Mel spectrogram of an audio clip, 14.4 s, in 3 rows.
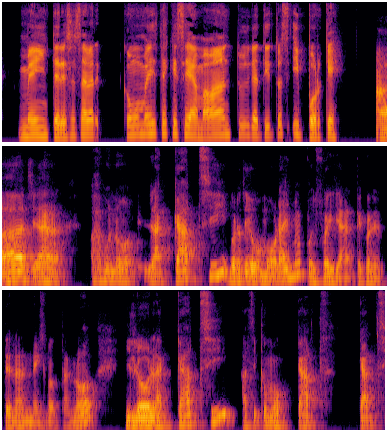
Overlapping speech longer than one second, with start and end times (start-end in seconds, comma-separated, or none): none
